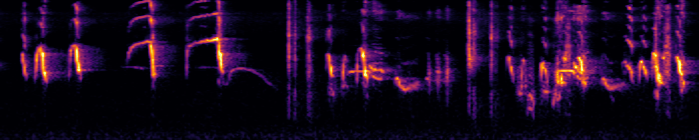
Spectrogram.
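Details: Forest white-rumped shama, long-tailed, singing while trappers work: a few spaced upslurred whistles open into a dense, jumbled stream of chirps, trills and sweet whistled phrases.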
